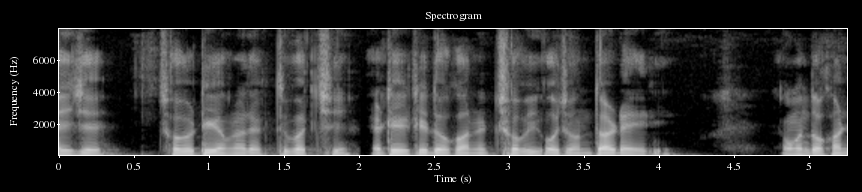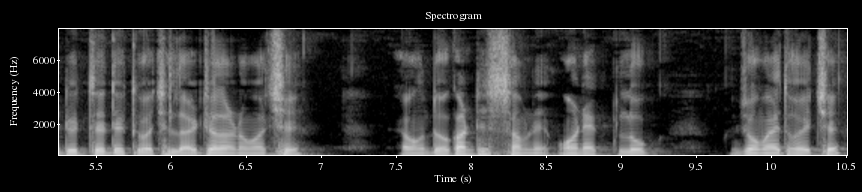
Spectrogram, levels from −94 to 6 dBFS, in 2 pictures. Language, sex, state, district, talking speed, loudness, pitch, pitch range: Bengali, male, West Bengal, Dakshin Dinajpur, 135 wpm, -20 LUFS, 115 Hz, 110-130 Hz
